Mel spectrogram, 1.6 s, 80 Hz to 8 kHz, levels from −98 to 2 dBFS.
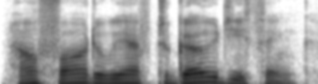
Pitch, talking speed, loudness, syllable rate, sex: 130 Hz, 375 wpm, -17 LUFS, 6.5 syllables/s, male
